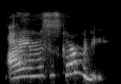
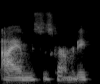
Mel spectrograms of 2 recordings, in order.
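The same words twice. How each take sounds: First: It is said in an excited tone. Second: It is said in a matter-of-fact tone.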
